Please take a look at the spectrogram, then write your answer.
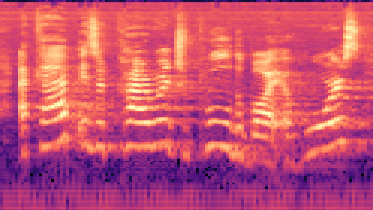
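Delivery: ordinary delivery, nothing marked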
